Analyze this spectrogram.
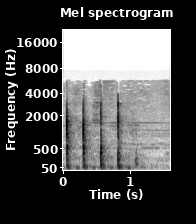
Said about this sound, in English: Now we're going to return to Festo's house. There's a knock on your door.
